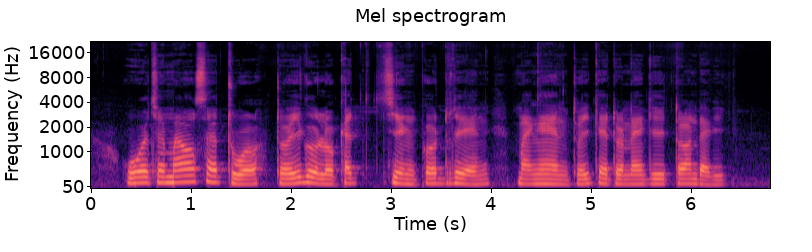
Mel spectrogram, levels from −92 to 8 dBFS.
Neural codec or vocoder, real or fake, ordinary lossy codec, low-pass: none; real; none; none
